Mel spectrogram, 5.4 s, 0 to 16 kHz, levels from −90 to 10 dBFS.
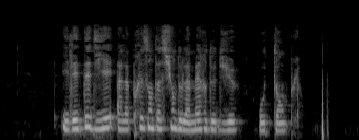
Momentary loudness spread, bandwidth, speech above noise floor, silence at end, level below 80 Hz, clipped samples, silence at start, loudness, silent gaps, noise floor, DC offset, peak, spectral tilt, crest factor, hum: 13 LU; 9 kHz; 48 dB; 0.55 s; -64 dBFS; under 0.1%; 0.95 s; -33 LUFS; none; -80 dBFS; under 0.1%; -16 dBFS; -5.5 dB/octave; 18 dB; none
